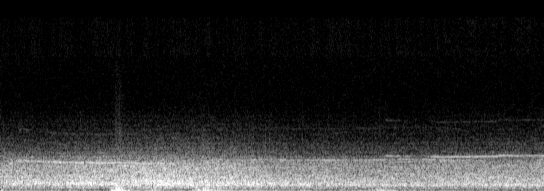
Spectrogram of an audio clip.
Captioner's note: audience cheering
